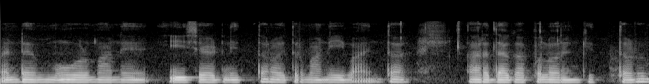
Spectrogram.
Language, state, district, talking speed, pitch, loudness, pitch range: Gondi, Chhattisgarh, Sukma, 110 wpm, 110 Hz, -17 LUFS, 105-110 Hz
